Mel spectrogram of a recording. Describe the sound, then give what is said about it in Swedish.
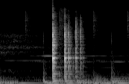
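A quick clatter of a die tumbling across a hard tabletop during a game, three or four sharp clicks in rapid succession, fairly crisp, then settling into quiet; the roll comes up a six. “Det slår jag, slår sex på tärningen.”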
